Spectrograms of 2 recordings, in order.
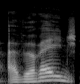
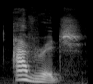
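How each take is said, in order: First: AVERAGE in three syllables ending "raydge"; over-pronounce the last syllable of AVERAGE; wrong pronunciation. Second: AVERAGE in two syllables, "AV-redge"; correct English pronunciation. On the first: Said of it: "ne se dit pas". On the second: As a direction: punch AV, short "redge" in AVERAGE. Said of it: "mais se dit". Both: Shown as a demonstration.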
